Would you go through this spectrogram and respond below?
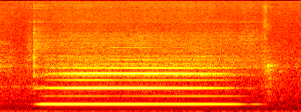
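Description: A single sustained clarinet note D, steady and clear for about three seconds, played alone with no other sounds.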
